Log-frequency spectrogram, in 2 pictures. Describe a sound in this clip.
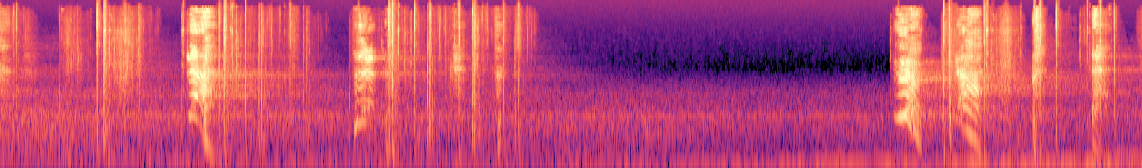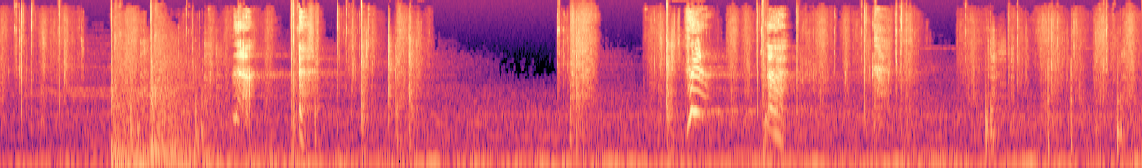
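Hands and feet thud and scrape against stone while climbing.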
